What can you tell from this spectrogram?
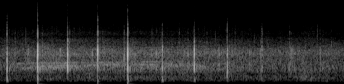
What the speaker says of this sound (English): Graduates, how about a round of applause for the family and friends here?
